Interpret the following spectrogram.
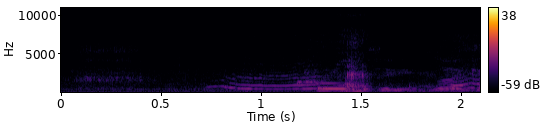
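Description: Baby whining and fussing in short, wavering cries as he strains on his tummy to crawl, starting a little under a second in.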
